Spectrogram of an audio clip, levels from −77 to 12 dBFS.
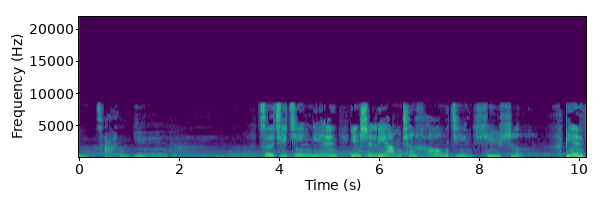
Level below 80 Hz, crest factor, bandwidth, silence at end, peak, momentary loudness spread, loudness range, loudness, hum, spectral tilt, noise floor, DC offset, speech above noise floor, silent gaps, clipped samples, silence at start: -60 dBFS; 20 dB; 8.8 kHz; 0 s; -2 dBFS; 23 LU; 12 LU; -19 LUFS; none; -3 dB/octave; -41 dBFS; under 0.1%; 22 dB; none; under 0.1%; 0 s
